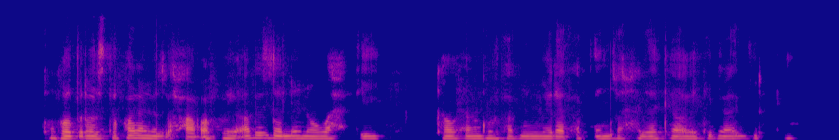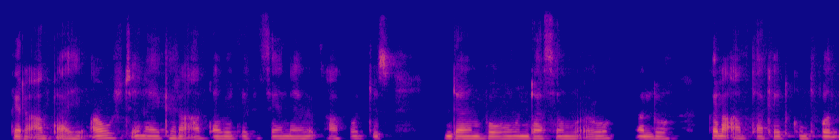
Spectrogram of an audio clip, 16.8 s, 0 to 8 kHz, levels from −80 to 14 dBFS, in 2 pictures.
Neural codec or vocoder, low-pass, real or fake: codec, 16 kHz, 4 kbps, X-Codec, HuBERT features, trained on general audio; 7.2 kHz; fake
